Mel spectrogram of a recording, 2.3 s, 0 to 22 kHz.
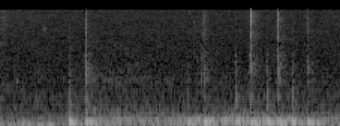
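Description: Keys of a TI-84 Plus Silver Edition graphing calculator pressed a few times, short separate clicks of the arrow pad as the table is scrolled, with a low handling rumble of the calculator on the desk.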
